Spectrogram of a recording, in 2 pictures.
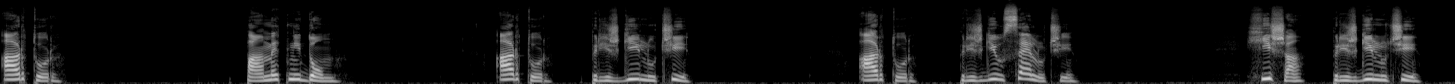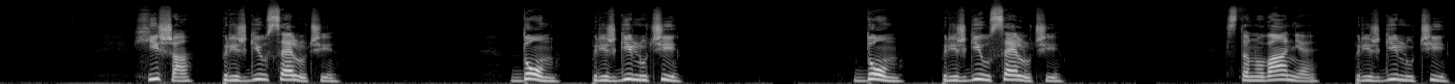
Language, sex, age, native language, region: Slovenian, female, 30-49, Slovenian, Southeast Slovenia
